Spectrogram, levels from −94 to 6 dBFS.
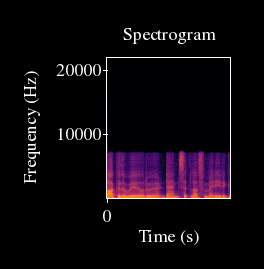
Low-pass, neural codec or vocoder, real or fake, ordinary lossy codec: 7.2 kHz; codec, 16 kHz, 0.2 kbps, FocalCodec; fake; none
